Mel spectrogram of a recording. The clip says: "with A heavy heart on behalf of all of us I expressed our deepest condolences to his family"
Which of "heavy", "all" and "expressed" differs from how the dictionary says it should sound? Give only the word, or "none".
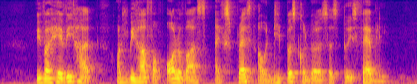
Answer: none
